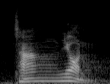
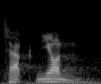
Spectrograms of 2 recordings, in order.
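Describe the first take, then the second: First: An ng sound comes before the n. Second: A k sound comes before the n. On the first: "Bacanya cangnion" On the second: "Ini ya, jaknion"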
